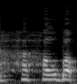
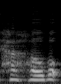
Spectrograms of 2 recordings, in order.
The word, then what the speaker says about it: jojoba: I'm gonna try it's the jojoba oil not jojoba it's not jojoba it's her hobo oil that's what I was told you that's how you say it oh yeah I'm gonna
